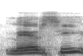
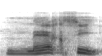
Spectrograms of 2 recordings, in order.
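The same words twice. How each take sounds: First: ميرسي with a tongue-tip r; rolled r. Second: ميرسي as "meghsi", r made in the throat; throaty r. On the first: Shown as a demonstration. Teacher giving the standard thanks, ميرسي with rolled r. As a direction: say ميرسي with a clear Arabic ر. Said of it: "بدل ما يقول شكرًا ميرسي". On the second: Retold or imitated. Teacher imitating the French king's lisped r, ميرسي as "meghsi". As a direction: turn the r of ميرسي into غ. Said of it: "ملك فرنسا كان ألدغ".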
